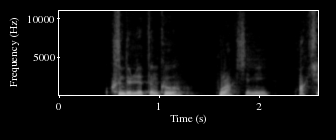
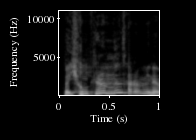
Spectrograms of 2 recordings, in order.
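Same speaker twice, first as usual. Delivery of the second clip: "형편없는 사람이네" tossed off higher, a sharper sneer; retold sneer pitched up high; imitating scornful disciples, pitched higher; mock scoff, higher; 8 semitones higher than usual. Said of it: "막 이렇게 이야기를 했을 거예요".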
